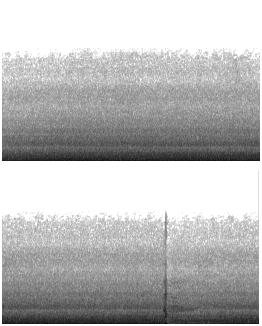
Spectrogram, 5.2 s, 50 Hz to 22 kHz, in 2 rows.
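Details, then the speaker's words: Stone-cold 12-valve Cummins in a service truck, just after a cam and front cover job: a deep, steady diesel clatter at an even idle with no misses or knocks. It smokes a little; owner suspects slightly weak nozzles. Running healthy. "Boy, she sure sounds good though. Pretty proud of her, guys."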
